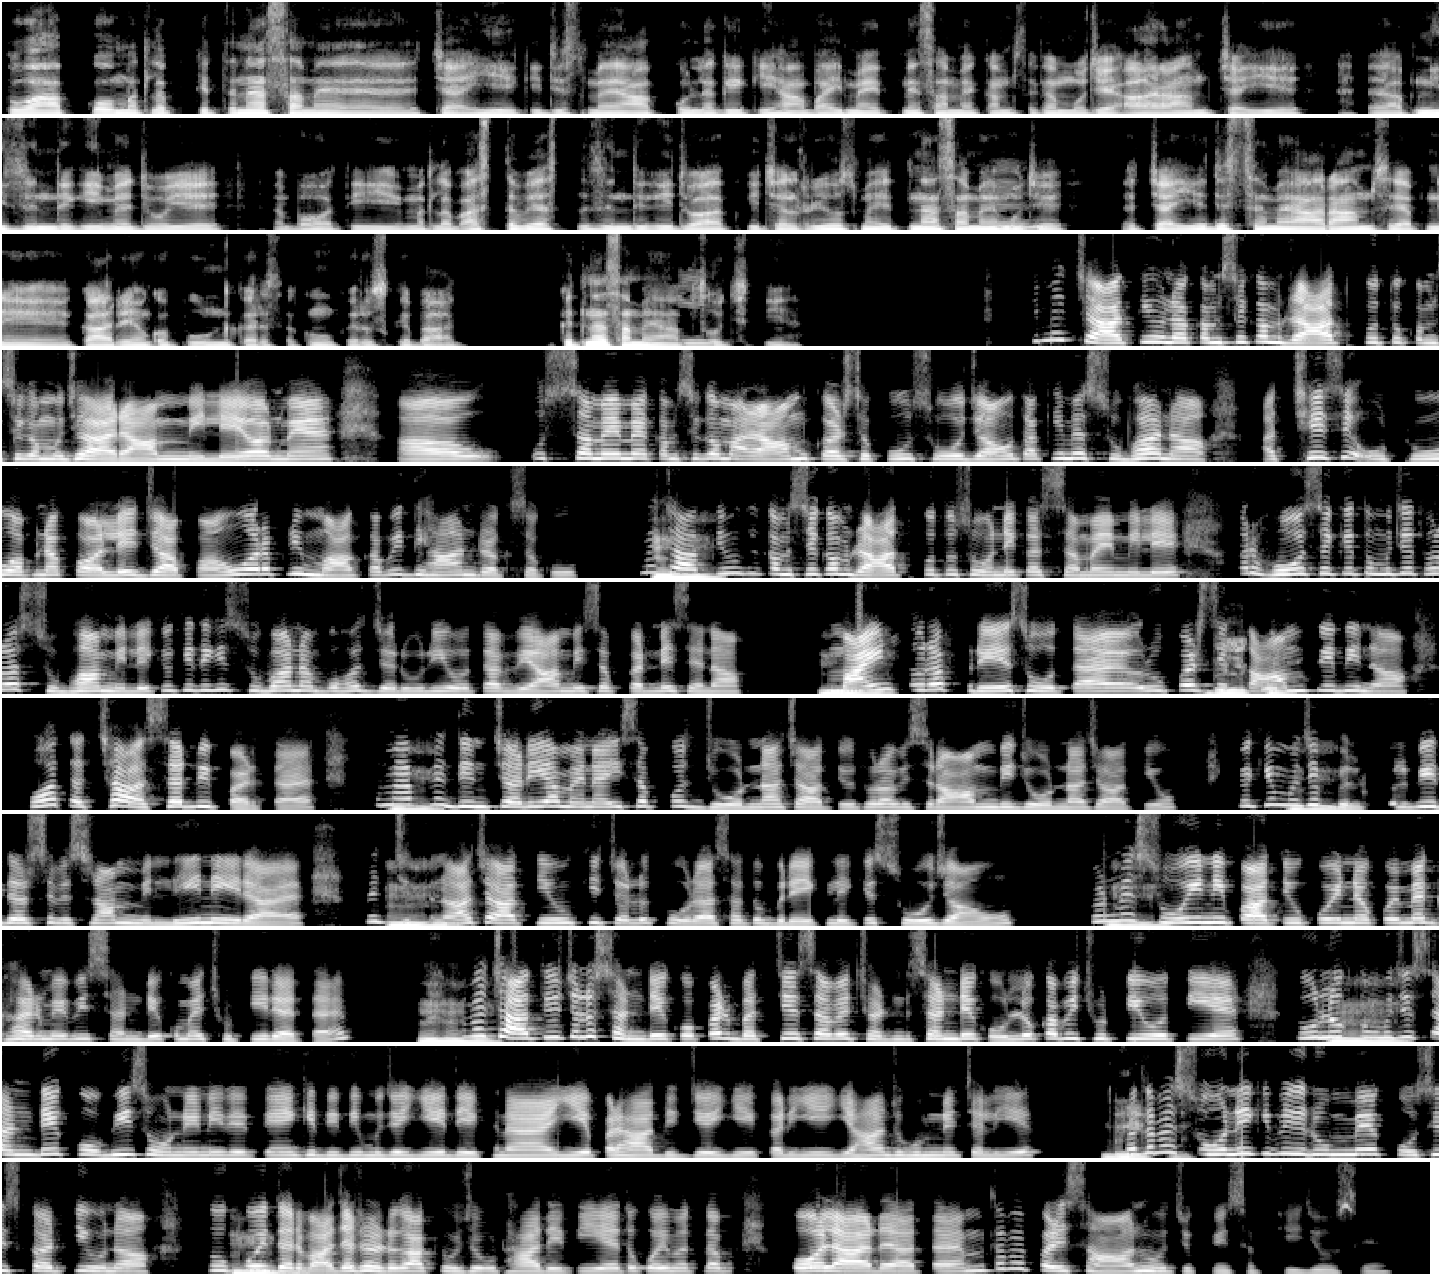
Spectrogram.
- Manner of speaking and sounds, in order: in English: "माइंड"; in English: "फ्रेश"; in English: "ब्रेक"; in English: "संडे"; in English: "संडे"; in English: "संडे"; in English: "संडे"; in English: "रूम"; in English: "कॉल"
- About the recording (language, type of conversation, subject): Hindi, advice, मैं अपनी रोज़मर्रा की दिनचर्या में नियमित आराम और विश्राम कैसे जोड़ूँ?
